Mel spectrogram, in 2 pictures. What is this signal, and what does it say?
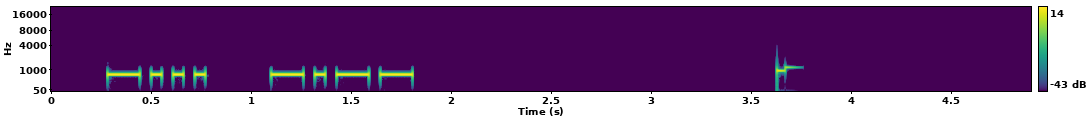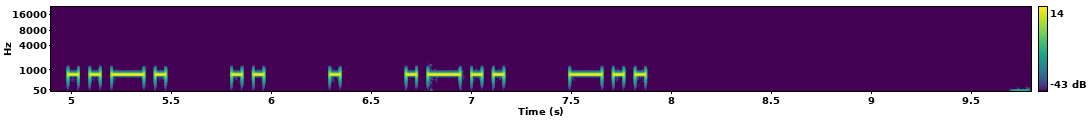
Morse code, heard as a keyed tone, about 22 wpm, spaced as for 16 wpm, 700 Hz. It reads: BY FIELD
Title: 2x Character Spacing - Top 500 Words - 22wpm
